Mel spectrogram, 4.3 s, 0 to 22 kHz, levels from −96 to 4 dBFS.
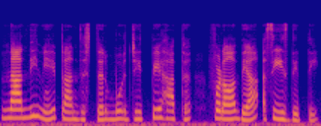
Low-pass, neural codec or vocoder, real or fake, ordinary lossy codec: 9.9 kHz; autoencoder, 22.05 kHz, a latent of 192 numbers a frame, VITS, trained on many speakers; fake; none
